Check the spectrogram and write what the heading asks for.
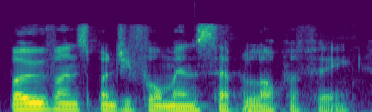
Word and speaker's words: bovine spongiform encephalopathy: It was bovine spongiform encephalopathy.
